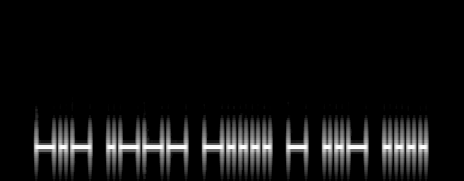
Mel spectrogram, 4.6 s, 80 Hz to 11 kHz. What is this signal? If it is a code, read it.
Morse code, heard as a keyed tone, about 21 wpm, 700 Hz. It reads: KJ6TUH
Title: USA Call Signs - 6 Characters - Repeated 3x - 20wpm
